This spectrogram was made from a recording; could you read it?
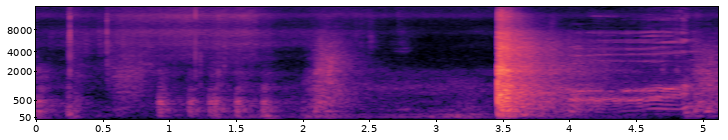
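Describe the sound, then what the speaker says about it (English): Fireworks going off at night near a road: soft crackles and pops early on, then a loud sharp bang close overhead with a ringing, fading echo. "Despite all those fireworks going on at the end of the road, JJ has come back."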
